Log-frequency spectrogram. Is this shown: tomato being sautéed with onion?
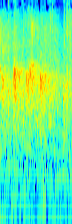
no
